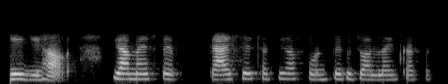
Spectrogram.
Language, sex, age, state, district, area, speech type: Urdu, female, 18-30, Telangana, Hyderabad, urban, conversation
